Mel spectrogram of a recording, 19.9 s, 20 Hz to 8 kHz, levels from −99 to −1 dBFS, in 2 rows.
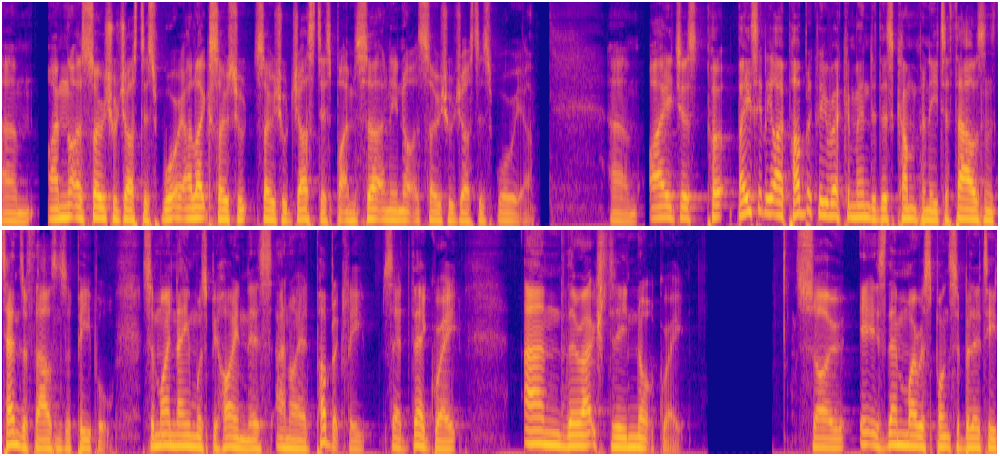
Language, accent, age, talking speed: English, British, 20-39, 185 wpm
